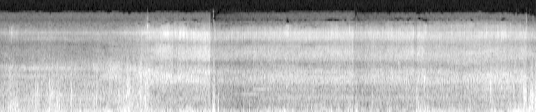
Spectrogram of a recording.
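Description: Wind buffeting the microphone and the rumble of a Onewheel XR's treaded tyre rolling on asphalt while riding along a city street. The sound changes abruptly about four seconds in and gets louder near the end.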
